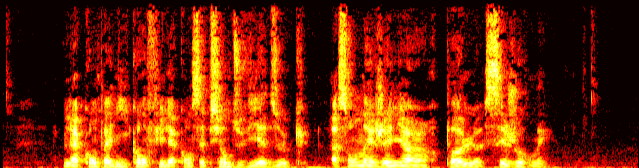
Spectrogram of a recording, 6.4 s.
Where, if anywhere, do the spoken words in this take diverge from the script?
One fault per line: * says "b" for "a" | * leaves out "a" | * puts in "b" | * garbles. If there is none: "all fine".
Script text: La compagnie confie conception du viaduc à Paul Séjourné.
* puts in "la"
* puts in "son ingénieur"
